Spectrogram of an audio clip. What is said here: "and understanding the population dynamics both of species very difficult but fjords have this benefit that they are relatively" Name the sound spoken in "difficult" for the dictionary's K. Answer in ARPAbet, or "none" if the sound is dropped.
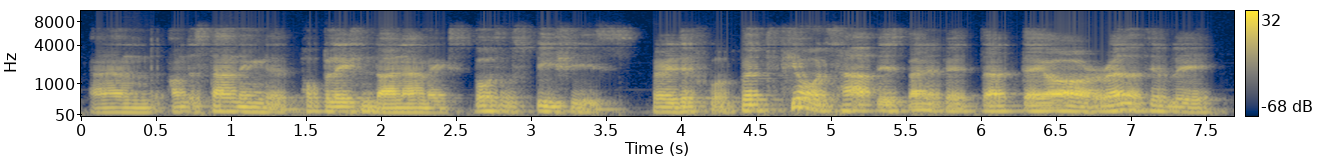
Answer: K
